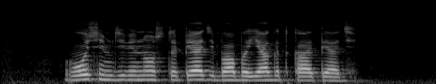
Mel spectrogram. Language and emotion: Russian, neutral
